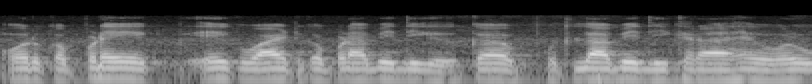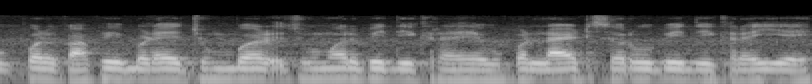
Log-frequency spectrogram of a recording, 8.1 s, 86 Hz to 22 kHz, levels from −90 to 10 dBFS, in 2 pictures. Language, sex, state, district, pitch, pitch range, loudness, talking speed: Hindi, male, Gujarat, Gandhinagar, 120 Hz, 115-120 Hz, -18 LUFS, 205 wpm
